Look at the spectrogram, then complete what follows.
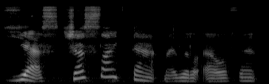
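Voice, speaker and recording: Woman as a patient, slow-talking mother elephant. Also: low-pitched, big pitch swings, a bit bright, slightly rough, no echo, full character voice. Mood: gently encouraging. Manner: patient, instructive. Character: patient, gentle mother elephant teaching her little one.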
